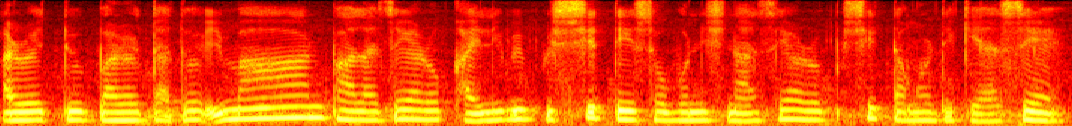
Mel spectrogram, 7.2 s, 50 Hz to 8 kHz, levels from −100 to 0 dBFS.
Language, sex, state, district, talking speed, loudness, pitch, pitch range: Nagamese, female, Nagaland, Kohima, 170 wpm, -16 LUFS, 200 Hz, 190-215 Hz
